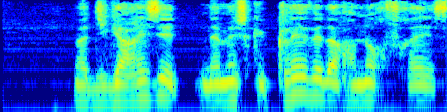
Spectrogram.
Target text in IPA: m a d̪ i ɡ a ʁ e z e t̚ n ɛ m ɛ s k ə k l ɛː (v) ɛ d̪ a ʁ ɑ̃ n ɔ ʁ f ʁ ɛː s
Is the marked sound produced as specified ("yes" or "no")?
yes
